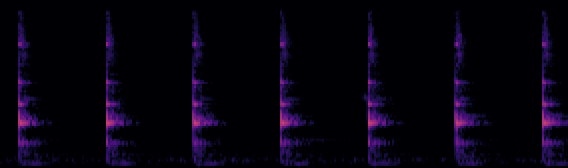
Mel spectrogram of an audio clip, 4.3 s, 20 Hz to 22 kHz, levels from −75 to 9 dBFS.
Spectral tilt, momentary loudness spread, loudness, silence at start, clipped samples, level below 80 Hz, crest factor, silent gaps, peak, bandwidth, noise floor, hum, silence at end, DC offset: 0.5 dB/octave; 16 LU; -39 LUFS; 0.15 s; under 0.1%; under -90 dBFS; 26 dB; none; -16 dBFS; 17 kHz; -65 dBFS; none; 0 s; under 0.1%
